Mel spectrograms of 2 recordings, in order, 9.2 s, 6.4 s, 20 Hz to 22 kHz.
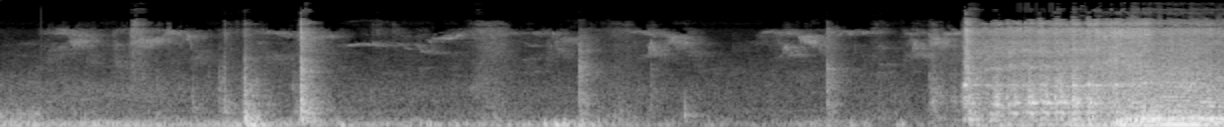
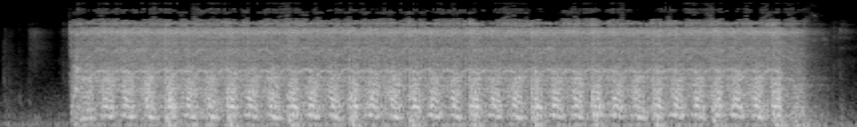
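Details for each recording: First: Mk2 VW Jetta with VR6 engine swap: starter whirs briefly, then the engine catches and settles into a steady, even idle with no knocks or misses; normal start and idle. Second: Mk2 Jetta with VR6 swap, first start attempt: steady starter cranking at about three pulses a second for five seconds without a single catch; cranks but won't fire because the injectors are not delivering fuel.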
